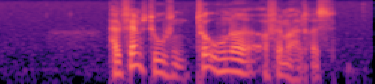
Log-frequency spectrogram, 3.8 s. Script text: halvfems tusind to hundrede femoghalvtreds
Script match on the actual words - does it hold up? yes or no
no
